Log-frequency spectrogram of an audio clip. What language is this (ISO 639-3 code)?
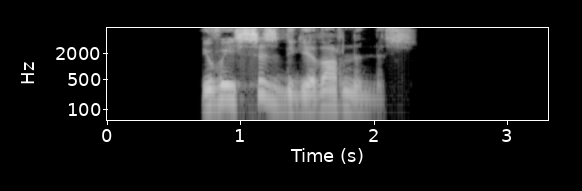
kab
